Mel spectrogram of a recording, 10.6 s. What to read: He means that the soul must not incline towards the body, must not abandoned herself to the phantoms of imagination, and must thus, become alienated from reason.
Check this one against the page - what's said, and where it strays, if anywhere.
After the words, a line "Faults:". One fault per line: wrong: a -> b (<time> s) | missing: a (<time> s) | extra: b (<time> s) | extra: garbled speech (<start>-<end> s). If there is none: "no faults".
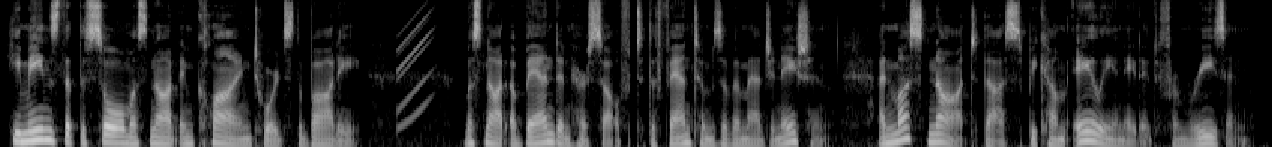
He means that the soul must not incline towards the body, must not abandon herself to the phantoms of imagination, and must not, thus, become alienated from reason.
Faults:
wrong: abandoned -> abandon (4.2 s)
extra: not (7.7 s)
